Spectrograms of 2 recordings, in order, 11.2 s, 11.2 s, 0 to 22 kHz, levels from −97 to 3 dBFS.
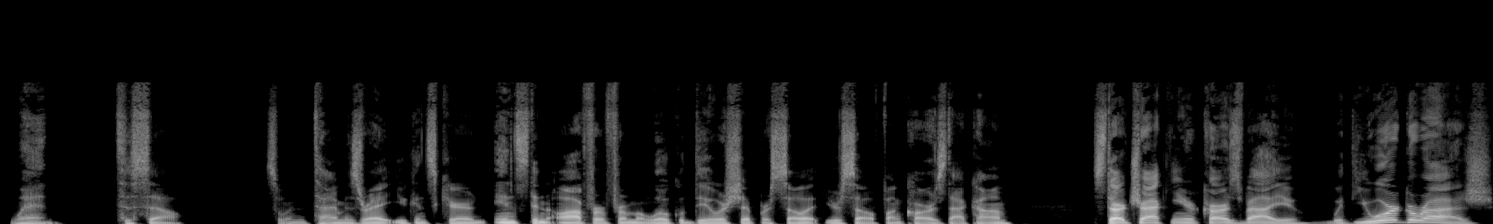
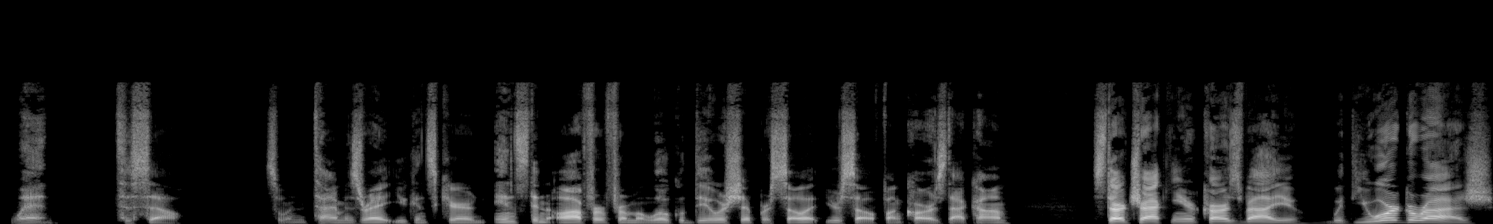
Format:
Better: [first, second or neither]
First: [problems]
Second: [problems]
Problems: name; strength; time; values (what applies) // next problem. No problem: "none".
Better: first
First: none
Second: thin; very; fading below 850 Hz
